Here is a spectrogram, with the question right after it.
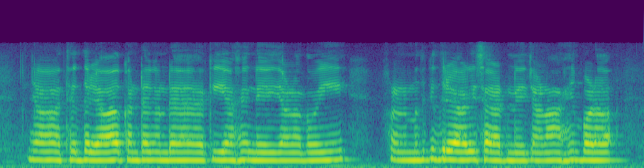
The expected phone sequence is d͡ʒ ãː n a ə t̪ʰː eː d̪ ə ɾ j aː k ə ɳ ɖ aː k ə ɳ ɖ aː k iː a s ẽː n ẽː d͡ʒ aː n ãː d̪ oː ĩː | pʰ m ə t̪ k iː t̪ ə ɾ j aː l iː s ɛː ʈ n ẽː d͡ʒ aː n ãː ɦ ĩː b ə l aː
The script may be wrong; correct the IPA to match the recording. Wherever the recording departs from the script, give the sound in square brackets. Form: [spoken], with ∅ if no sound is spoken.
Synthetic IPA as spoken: d͡ʒ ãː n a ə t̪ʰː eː d̪ ə ɾ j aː k ə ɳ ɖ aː k ə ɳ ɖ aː k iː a s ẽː n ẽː d͡ʒ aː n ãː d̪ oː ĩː | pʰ m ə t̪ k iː [d̪] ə ɾ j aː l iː s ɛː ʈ n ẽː d͡ʒ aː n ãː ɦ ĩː b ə [ɽ] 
